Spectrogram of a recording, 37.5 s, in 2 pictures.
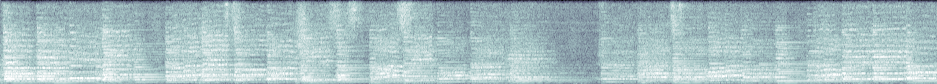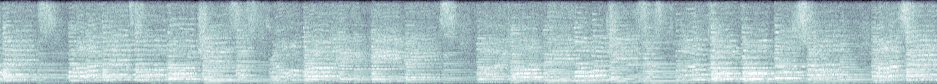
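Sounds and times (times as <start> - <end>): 
guide Christmas carol: 0.0 - 37.4.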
